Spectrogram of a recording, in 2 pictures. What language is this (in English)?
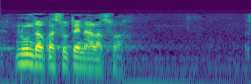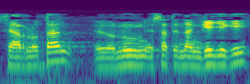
Basque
